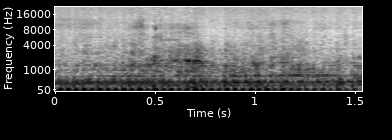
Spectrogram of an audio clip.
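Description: A National Guard helicopter landing in a backyard drones steadily overhead, its engine hum layered with a fast, regular low thumping from the rotor blades, continuous and unbroken with no voices.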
